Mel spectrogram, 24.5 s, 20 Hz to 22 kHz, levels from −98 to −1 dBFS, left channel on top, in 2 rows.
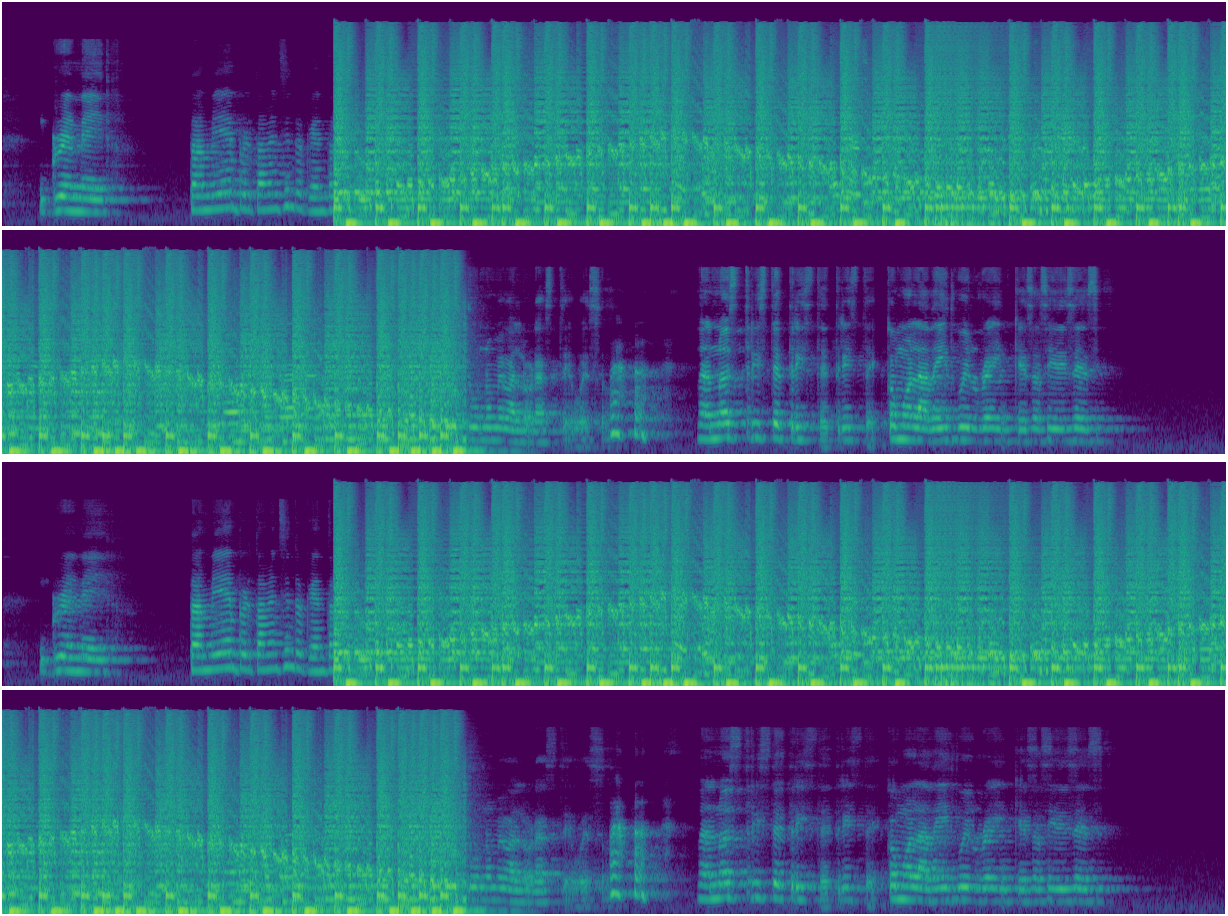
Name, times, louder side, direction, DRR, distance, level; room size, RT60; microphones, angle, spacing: voice 1, 0.4-1.1 7.0-7.1 8.2-13.7 14.3-18.3 19.2-23.2, left 3 dB, 90° left, 6 dB, 3.0 m, -39 dB
voice 2, 1.9-4.2 6.6-7.9 18.3-18.9 19.4-19.5, right 3 dB, 40° right, 6 dB, 2.0 m, -39 dB
sound 1, 3.3-16.9, equal, ahead, 0.8 m, -23 dB
26.0 x 25.5 x 4.5 m, 0.83 s
head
